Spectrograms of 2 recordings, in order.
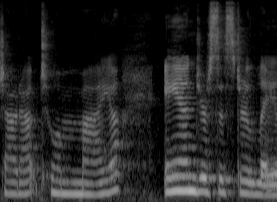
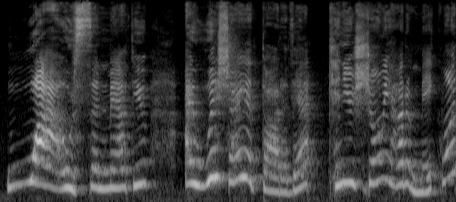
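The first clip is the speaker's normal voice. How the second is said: put-on much higher, louder awed little boy; amazed boy; 8 semitones higher, 11 dB louder than usual. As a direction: gasp it out, wide-eyed kid. Matthew answers in story.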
